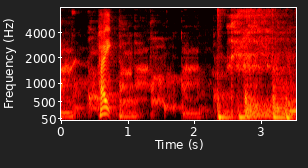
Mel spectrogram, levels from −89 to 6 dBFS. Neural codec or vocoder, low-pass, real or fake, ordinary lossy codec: codec, 16 kHz, 4 kbps, FunCodec, trained on LibriTTS, 50 frames a second; none; fake; none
